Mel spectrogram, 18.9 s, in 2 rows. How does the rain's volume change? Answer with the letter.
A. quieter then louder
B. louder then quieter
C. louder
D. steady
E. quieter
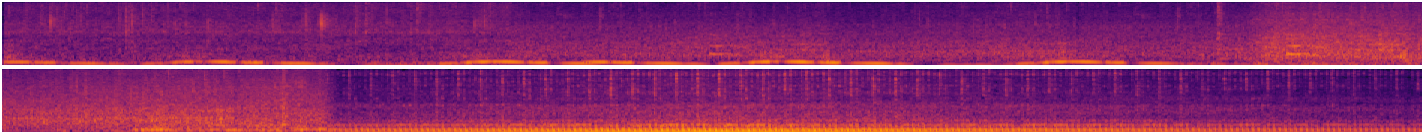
C.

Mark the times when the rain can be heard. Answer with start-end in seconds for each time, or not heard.
0.0-11.7.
